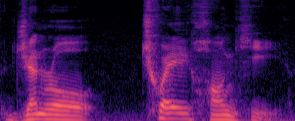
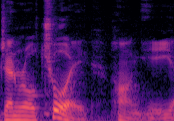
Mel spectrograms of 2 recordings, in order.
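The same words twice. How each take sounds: First: The name is said with a Korean-like pronunciation. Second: The name is said with an English-like pronunciation. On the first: The speaker calls it right. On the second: The speaker calls it wrong.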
